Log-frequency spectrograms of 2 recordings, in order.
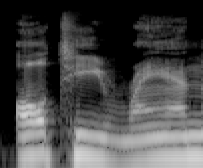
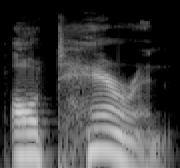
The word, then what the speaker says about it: Alteran: Now, I know the left might want to say Alti-Ran or, try and figure out some way to make this seem like some sort of alt-right, but it's actually pronounced Alteran.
